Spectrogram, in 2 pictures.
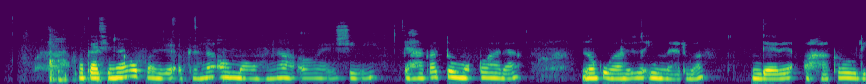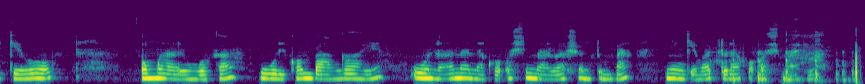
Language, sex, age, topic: Oshiwambo, female, 18-24, finance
